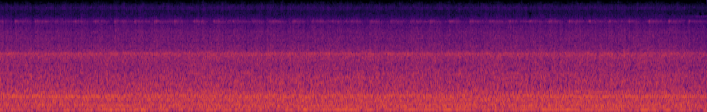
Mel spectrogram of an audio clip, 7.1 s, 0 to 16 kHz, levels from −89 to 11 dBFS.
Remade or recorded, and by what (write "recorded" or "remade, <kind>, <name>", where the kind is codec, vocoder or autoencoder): recorded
